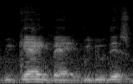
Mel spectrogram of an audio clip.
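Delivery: normal talking voice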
